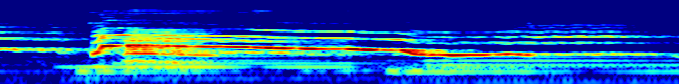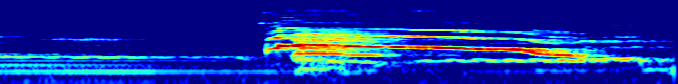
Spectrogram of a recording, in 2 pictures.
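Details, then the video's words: Pet dog indoors howling along to the opening of a film: two long, wavering howls, each starting high and sliding slowly downward over several seconds, with soft film music beneath. "Dog howling while watching Three Billboards Outside Ebbing Missouri"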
